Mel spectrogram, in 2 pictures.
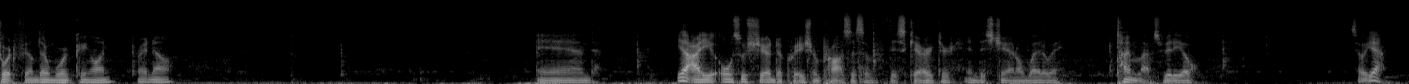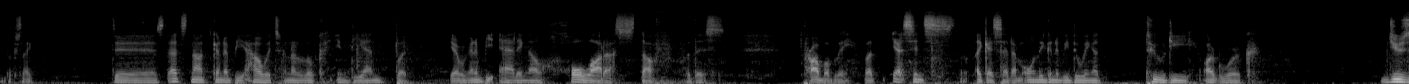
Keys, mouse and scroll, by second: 8.5 Home, 15.4 click, 16.9 ctrl+middle click, 19.2 ctrl+s, 19.8-22.1 ctrl+middle drag, 22.1 ctrl+s.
